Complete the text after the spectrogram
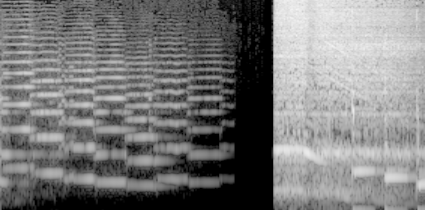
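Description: A gentle tinkling melody plays for a few seconds, then after a brief silence a loud blender roars to life, its motor whining steadily with harsh grinding noise until the end.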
